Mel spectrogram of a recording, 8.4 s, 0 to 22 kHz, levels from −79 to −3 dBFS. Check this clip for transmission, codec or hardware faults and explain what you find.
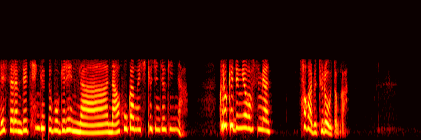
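One transmission fault shows up, a packet loss with pitch repetition from 0.86 to 0.98 s. About 120 ms of the speech went missing, which fits six 20 ms packets. The receiver filled the gap by repeating the last pitch period and fading it out, so the sound briefly holds a buzzy, frozen tone, dims toward silence, then cross-fades back. A plain dropout would cut straight to silence or click instead. The narrow telephone band of the G.711 coding can be heard throughout.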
